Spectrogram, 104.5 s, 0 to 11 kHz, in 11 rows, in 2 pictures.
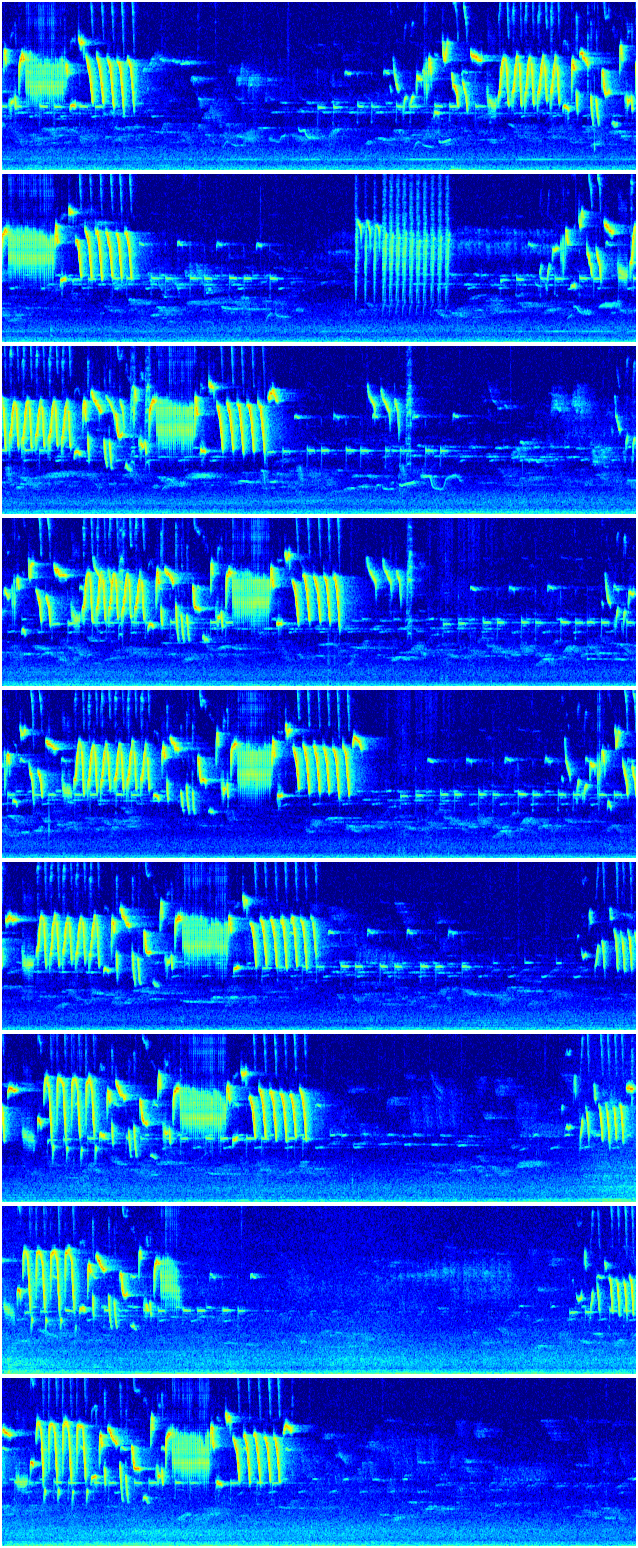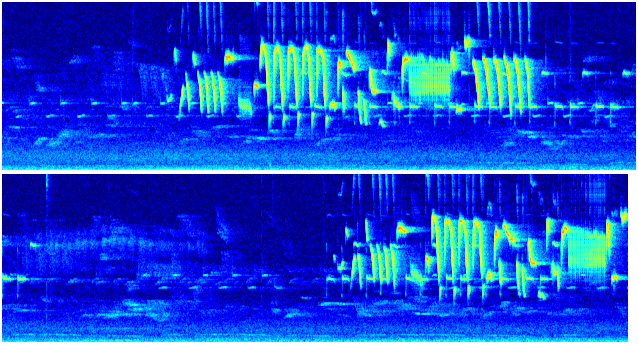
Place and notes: Mont-Saint-Guibert, Belgique - Birds on the early morning
This morning, birds were singing loud. It's spring and everybody of this small world is dredging. It was a beautiful song so I took the recorder before to go to work.
5 April 2016, ~06:00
